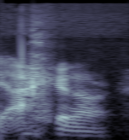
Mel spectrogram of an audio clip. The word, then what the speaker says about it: Achenar: ] achenar sorry i just learned how to pronounce that today by achenar so so but it was just an incredibly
